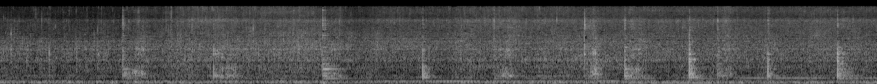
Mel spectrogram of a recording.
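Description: Diced potatoes frying in hot oil in a kadhai, a steady sizzle, with a metal spoon scraping and clinking against the pan about once a second as they are stirred.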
